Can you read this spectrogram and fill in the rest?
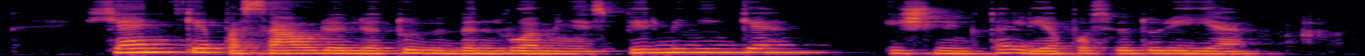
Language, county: Lithuanian, Klaipėda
